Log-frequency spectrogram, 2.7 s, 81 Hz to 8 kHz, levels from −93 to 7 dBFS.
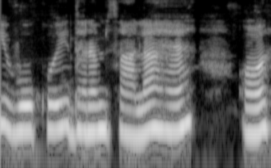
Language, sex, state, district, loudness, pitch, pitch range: Hindi, female, Uttar Pradesh, Hamirpur, -15 LUFS, 225 Hz, 220-240 Hz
